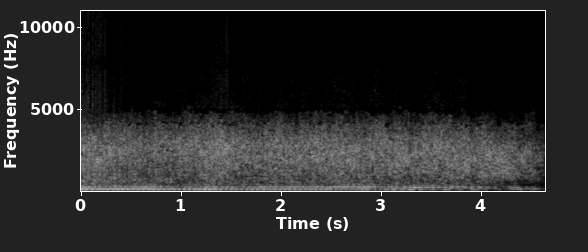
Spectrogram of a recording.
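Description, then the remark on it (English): A Spitfire's Merlin aircraft engine runs steadily and loudly, a deep rumbling drone with a broad roar that holds constant for several seconds before cutting off abruptly. “I think it had a three cylinder engine in it, but when you stood next to a real Spitfire and heard her real Merlin engine, it purrs like a kitten.”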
